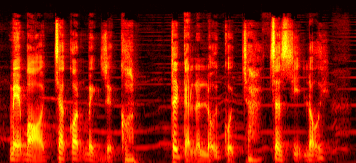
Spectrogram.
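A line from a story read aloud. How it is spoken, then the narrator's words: Sobbing. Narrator (Vietnamese): Tú khóc nức nở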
